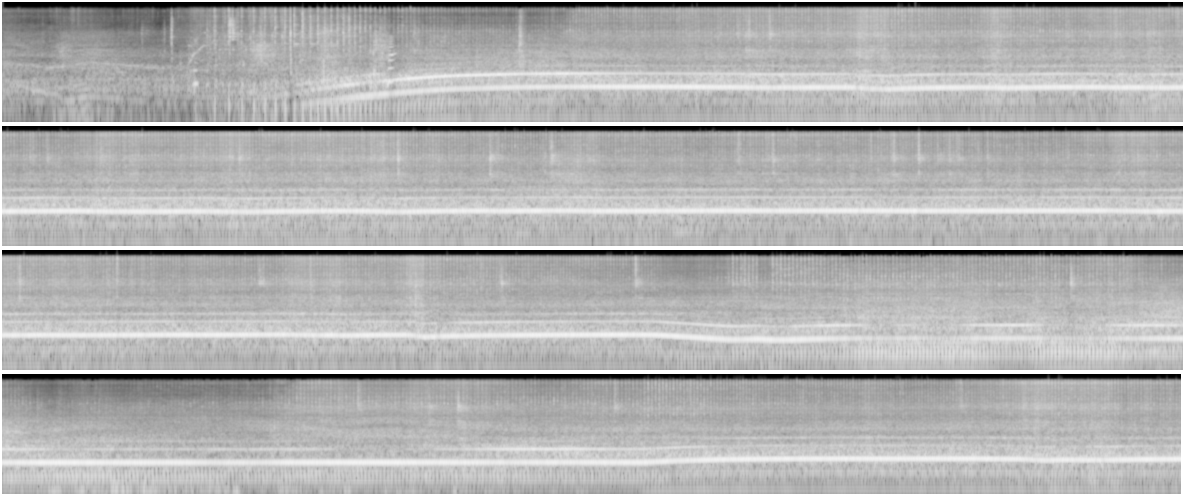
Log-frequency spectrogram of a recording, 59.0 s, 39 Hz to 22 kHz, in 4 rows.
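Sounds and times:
leaf vacuum engine running: 0:00.0 - 0:59.0
vacuum sucking dry leaves: 0:00.0 - 0:59.0.

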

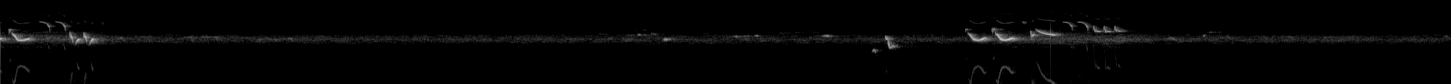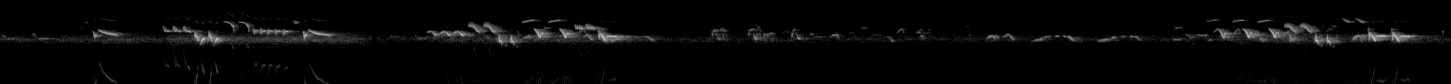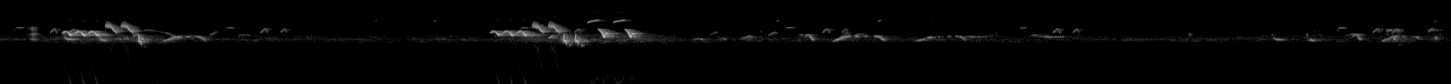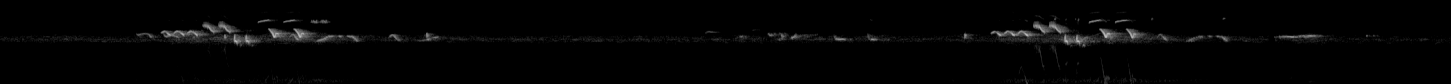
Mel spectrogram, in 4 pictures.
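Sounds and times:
bird chirping: 0:00.0 - 0:58.0.

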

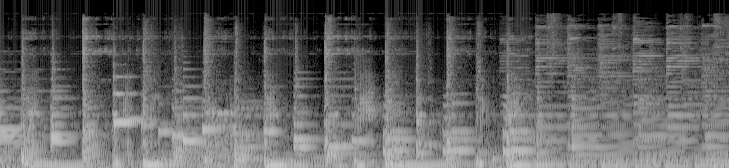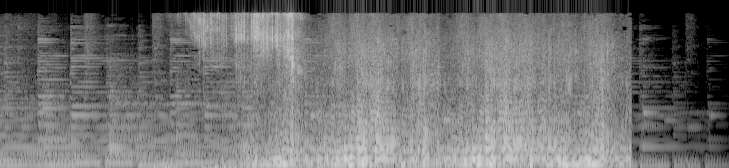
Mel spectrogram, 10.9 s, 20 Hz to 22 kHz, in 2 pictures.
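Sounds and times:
buzzing fly sound effect: 0:06.9 - 0:10.2.

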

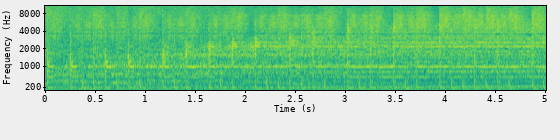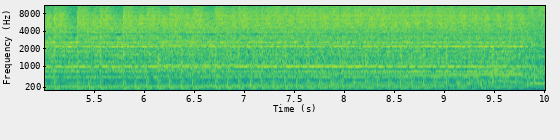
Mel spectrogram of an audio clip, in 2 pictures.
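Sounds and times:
buzzy synth pulses: 0:00.0 - 0:10.0.

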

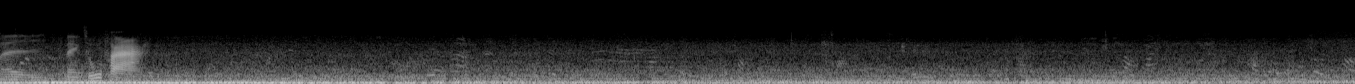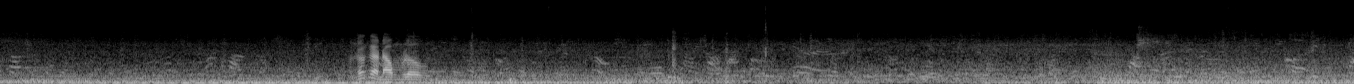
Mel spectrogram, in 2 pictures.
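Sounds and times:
crowd chatter: 0:00.0 - 0:27.0
ferry engine drone: 0:00.0 - 0:27.0.

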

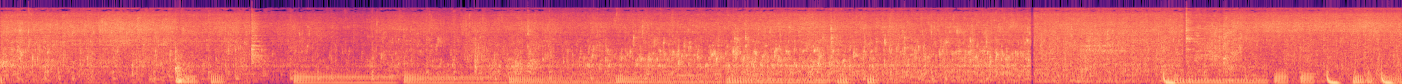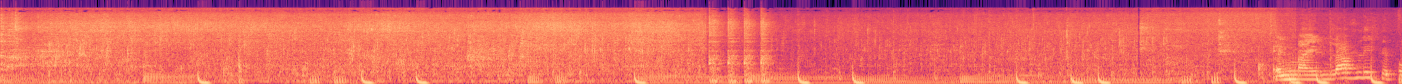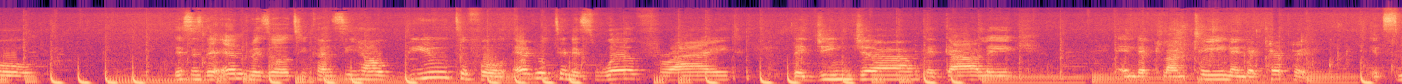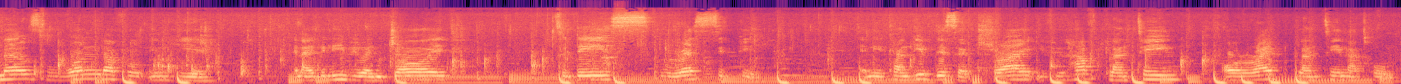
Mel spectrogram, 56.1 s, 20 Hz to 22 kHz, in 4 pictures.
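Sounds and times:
food deep frying in oil: 0:00.0 - 0:34.2, 0:34.8 - 0:56.0
spoon scraping a pan: 0:10.8 - 0:12.6, 0:13.9 - 0:15.6.

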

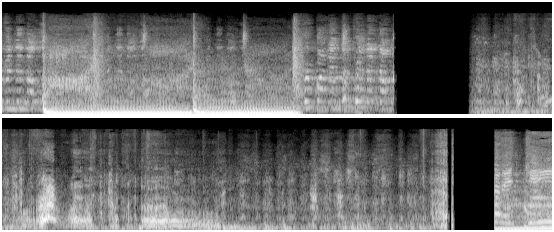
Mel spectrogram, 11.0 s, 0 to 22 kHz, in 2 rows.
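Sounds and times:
dog panting: 0:04.7 - 0:10.0.

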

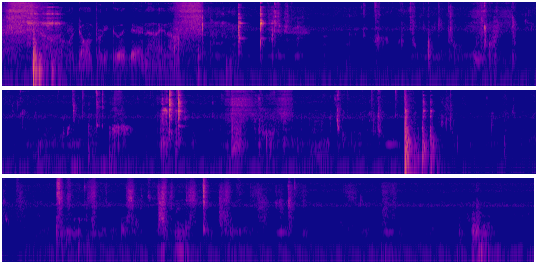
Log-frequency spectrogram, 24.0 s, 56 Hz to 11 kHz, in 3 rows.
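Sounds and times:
close-up chewing: 0:04.1 - 0:14.0.

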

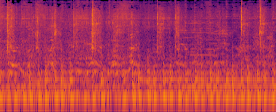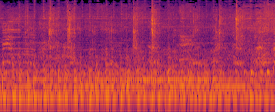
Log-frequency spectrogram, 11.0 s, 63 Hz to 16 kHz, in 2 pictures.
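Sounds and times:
sharp percussion strikes: 0:00.0 - 0:11.0.

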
